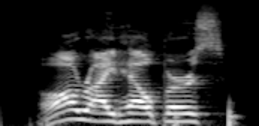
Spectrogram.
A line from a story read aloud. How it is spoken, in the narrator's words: yelled Nikos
